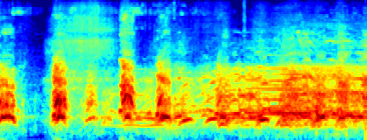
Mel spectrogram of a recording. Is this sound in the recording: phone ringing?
no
